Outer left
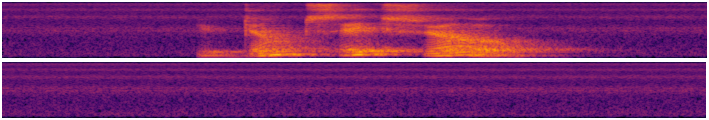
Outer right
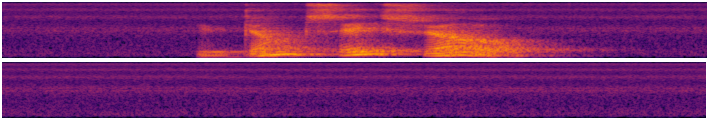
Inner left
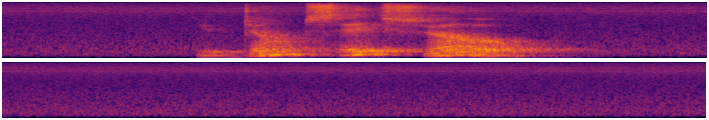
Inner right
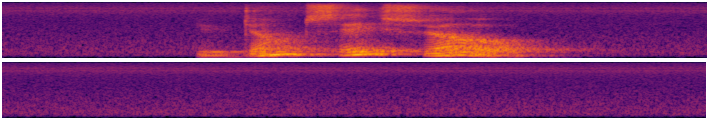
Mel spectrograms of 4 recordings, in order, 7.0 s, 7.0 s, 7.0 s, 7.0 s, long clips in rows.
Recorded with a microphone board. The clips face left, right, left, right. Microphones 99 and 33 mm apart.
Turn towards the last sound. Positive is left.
turn(degrees=-10)  # may be behind; listen again after turning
